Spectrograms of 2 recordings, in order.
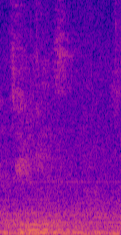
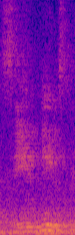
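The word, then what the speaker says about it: Ziehl: Así dice, sil. Esa es la pronunciación correcta, sil.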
